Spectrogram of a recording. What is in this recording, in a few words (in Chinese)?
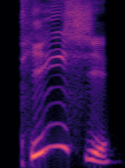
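"体系", Chinese; HSK6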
